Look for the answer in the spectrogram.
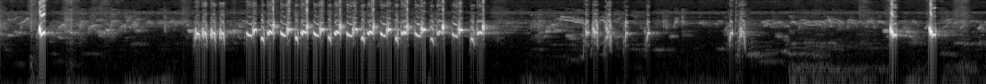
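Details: Sooty-headed bulbul song meant to pressure a rival and draw it into singing: a single sharp chip, then a rapid chattering trill of about three seconds, followed by scattered short notes and chips.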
